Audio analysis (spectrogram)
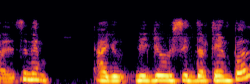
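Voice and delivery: ordinary delivery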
